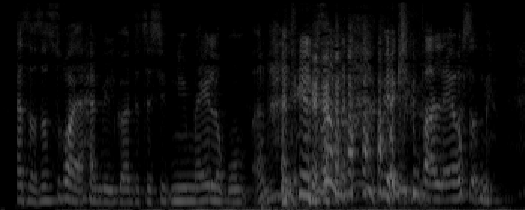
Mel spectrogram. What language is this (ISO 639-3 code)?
dan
